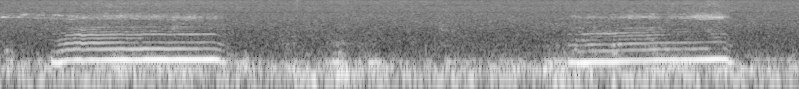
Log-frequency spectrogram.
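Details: Two long, steady, humming snores about four seconds apart over room noise from a sleeping flat-faced (peak-nose) cat; snoring.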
